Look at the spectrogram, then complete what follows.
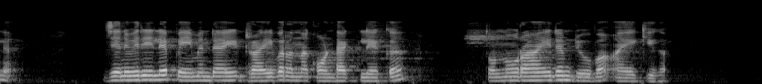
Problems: background sounds at intervals, background conversations at intervals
